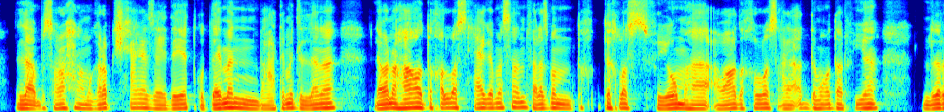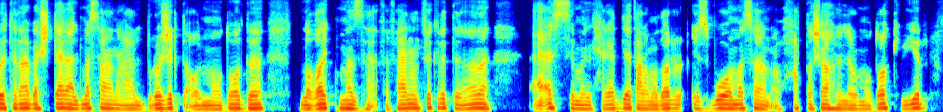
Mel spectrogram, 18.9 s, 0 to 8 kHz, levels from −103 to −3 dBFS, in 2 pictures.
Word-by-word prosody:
لأ 110 -2 +3
بصراحة 110 +5 -1
أنا 105 - -1
ما - - -3
جربتش 110 +4 -1
حاجة 120 0 -1
زي 105 -3 -1
ديّة 105 +3 +2
كنت 105 -3 -6
دايمًا 115 -1 +4
باعتمد 100 +5 -1
اللي 105 +1 +1
أنا 120 +2 +3 0.4
لو 105 +2 +4
أنا 120 +1 +5
هاقعد 125 -1 +5
أخلَّص 125 +1 +1
حاجة 120 -1 0
مثلًا 130 +2 0
فلازمًا 110 -2 0
تخ 125 - -11
تخلص 120 0 +1
في 105 - -5
يومها 105 0 +3
أو 95 0 -3
أقعد 110 +2 +2
أخلَّص 115 +1 0
على 100 0 -3
قد 110 0 -4
ما 110 - +1
أقدر 110 0 -1
فيها، 115 +2 -1 0.4
لدرجة 115 +3 +3
إن - - 0
أنا 115 +1 +3
باشتغل 110 -1 +1
مثلًا 110 -2 0
على 95 0 -3
الproject 110 +5 +1
أو 90 - -3
الموضوع 95 +3 -1
ده 110 +1 +1 0.3
لغاية 105 +4 +2
ما 110 0 +2
أزهق، 95 -3 -2
ففعلًا 110 +4 -1
فكرة 120 +1 -2
إن 100 - -1
أنا 115 0 +2 0.4
أقسِّم 115 -3 0
الحاجات 100 +2 -3
دي 115 +1 +1
على 100 -1 0
مدار 105 +3 0 0.2
الأسبوع 105 +3 +1
مثلًا 105 -2 -1
أو 85 - -9
حتى 105 +2 -7
شهر 105 0 +1
لو 100 -1 -2
الموضوع 95 +4 -1
كبير 115 +2 -2
110 Hz, 195 wpm, -23 LUFS, 100-115 Hz, 0.4 s, أنا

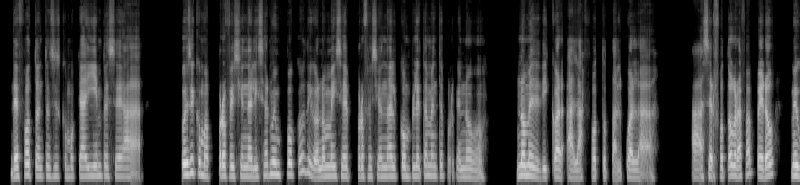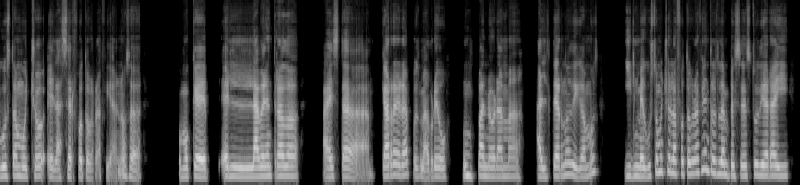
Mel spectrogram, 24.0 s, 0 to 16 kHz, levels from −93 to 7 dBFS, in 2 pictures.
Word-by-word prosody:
de 185 - +5
foto. 210 0 +1
Entonces, 195 0 -5
como 190 -1 -8
que 195 - -3
ahí 195 +1 +2
empecé 195 -2 -2
a, 185 - -2 0.5
pues 225 +1 +7
sí, 270 - +3
como 235 -7 +1
a 190 0 -7
profesionalizarme 200 +2 +1
un 230 - -1
poco, 230 +5 -1
digo, 230 -11 0
no 185 +2 +2
me 200 +1 +2
hice 195 0 0
profesional 190 0 -2
completamente 200 +1 -2
porque 180 -3 -8
no 175 -1 -3 0.4
no 210 +1 +6
me 210 -2 +5
dedico 175 +1 -2
a - - +7
a 165 - 0
la 155 0 -1
foto 180 0 -5
tal - - -6
cual, 165 -2 +1
a - - -4 0.5
a - - -1
ser 185 -1 +1
fotógrafa, 200 +4 +2
pero 200 -1 +4 0.2
me 210 0 +7
gusta 200 0 +1
mucho 195 0 -1
el 180 -3 -2
hacer 170 +3 -2
fotografía, 175 - -5
¿no? - - -3
O - - -5
sea, - - -3 0.5
como 180 +1 -3
que 180 -2 +6 0.2
el 185 -1 +2
haber 190 +2 +6
entrado 200 -1 +2 0.3
a 180 - +1
esta 185 -2 -1
carrera, 215 +2 +3
pues 185 - -8
me - - -2
abrió 180 +3 -2 0.2
un 205 -1 -1
panorama 190 -3 -1 0.2
alterno, 195 +4 0
digamos, 200 +7 -2 0.4
y 200 -1 -5
me 190 -2 +3
gustó 200 +7 -3
mucho 285 0 -1
la 255 -1 +2
fotografía. 250 +4 -1
Entonces, 265 -6 -1
la 240 - +4
empecé 210 -2 -2
a - - +2
estudiar 210 0 +1
ahí 205 0 0
195 Hz, 180 wpm, -21 LUFS, 185-210 Hz, 0.5 s, pues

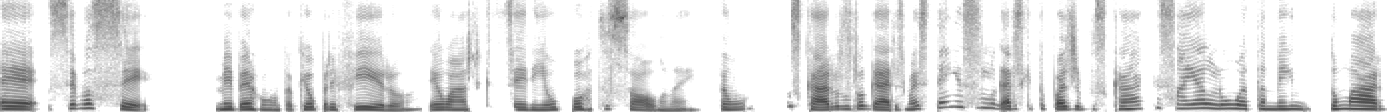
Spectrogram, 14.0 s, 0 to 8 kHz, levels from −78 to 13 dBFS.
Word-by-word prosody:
eh, 220 -2 +6
se 225 +6 -2
você 275 - 0 0.7
me 205 0 +3
pergunta: 180 -4 0
"O - - -11
que 205 - 0
eu 205 - +3
prefiro?". 190 -4 +1 0.2
Eu 190 0 0
acho 180 -1 -1
que - - -23
seria 180 -2 -3
o 195 - 0
pôr 200 0 -1
do 230 - -10
sol, 190 -7 -1
né, 145 - -7 0.3
então, 195 +1 -2 0.4
buscar 195 - +3
os 220 0 -5
lugares 195 -6 +3
mas 220 +4 -3
tem 360 +4 -6
esses 360 -4 -8
lugares 275 -6 +1
que 250 - -18
tu 260 - -10
pode 215 0 +2
buscar 230 +3 -3
que 325 - -11
sai 285 -2 -4
a 305 +1 +1
lua 275 -2 +2
também 225 -1 -1 0.2
do 235 -1 +3
mar. 240 -4 +6
215 Hz, 160 wpm, -20 LUFS, 195-250 Hz, 0.7 s, eh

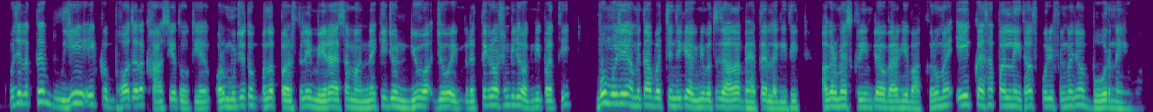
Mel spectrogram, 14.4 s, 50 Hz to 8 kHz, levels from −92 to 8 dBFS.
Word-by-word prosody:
मुझे 220 +6 +2
लगता 215 +3 -1
है 250 - +3 0.3
ये 225 +10 +2
एक 190 -3 -8 0.2
बहुत 165 +5 +2
ज़्यादा 170 +2 +3
खासियत 130 +4 -4
होती 125 -1 -5
है 120 - 0 0.2
और 135 - +3
मुझे 150 +3 -1
तो 185 - -2
मतलब 165 +2 +2
पर्सनली 145 +4 +2
मेरा 135 +3 +4
ऐसा 145 +1 -2
मानना 135 -1 0
है - - -5
कि 165 +5 -5
जो 160 - +3
न्यू 145 +4 +2
जो 150 +1 +3
एक 135 -1 -3
ऋतिक 140 +8 -2
रोशन 180 -1 +1
की 180 - -3
जो 180 - +3
अग्निपथ 140 0 -1
थी, 200 - -7 0.4
वो 220 - +8
मुझे 210 -1 +5
अमिताभ 175 -2 0
बच्चन 165 0 0
जी 160 - -1
की 170 - 0
अग्निपथ 145 -1 +1
से 160 - -8
ज़्यादा 150 -1 +4
बेहतर 125 +4 0
लगी 120 -1 -1
थी। 130 +1 -4 0.3
अगर 155 +2 +4
मैं - - +6
स्क्रीनप्ले 145 +1 0
वगैरह 135 -2 +3
की 135 - +1
बात - - -6
करूँ 145 +2 -1
मैं 175 +1 0 0.2
एक 190 -1 -2
ऐसा 175 +2 -2
पल 165 0 +1
नहीं 160 -2 -1
था - - +1
उस 165 - -5
पूरी 160 0 -2
फ़िल्म 150 +1 -8
में 165 - -1
जब 175 - -2
मैं 175 -5 -3
बोर 135 +2 +2
नहीं 120 -3 -5
हुआ। 110 0 -20
150 Hz, 265 wpm, -22 LUFS, 135-170 Hz, 0.4 s, वो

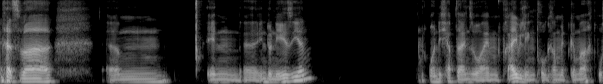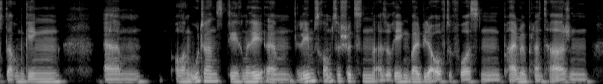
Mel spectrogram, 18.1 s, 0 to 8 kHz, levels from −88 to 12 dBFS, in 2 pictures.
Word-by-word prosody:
das 110 -4 +6
war, 105 0 +6 0.8
ähm, 95 +2 -6 0.5
in, 90 -3 -4
äh, 85 -1 -3
Indonesien. 115 - +1 1.7
Und 95 -1 -2
ich 90 - -4
habe 110 -1 -2
da 90 - +2
in 90 +1 -3
so 90 -4 0
einem 80 +1 -2
Freiwilligenprogramm 85 -6 +2
mitgemacht, 85 -2 -4
wo - - -2
es - - -8
darum 95 +2 -2
ging, 100 +1 -1 0.6
ähm, 95 +1 -2 0.4
Orang-Utans 120 +3 0
deren 100 0 -1
Re 105 +2 +6
ähm, 90 -1 -2
Lebensraum 120 +6 +1
zu 120 -4 -3
schützen, 115 -2 -1
also, 85 -4 -2
Regenwald 100 -1 +1
wieder - - +5
aufzuforsten, 90 -3 -1
Palmölplantagen, 90 0 0
95 Hz, 105 wpm, -26 LUFS, 90-105 Hz, 1.7 s, das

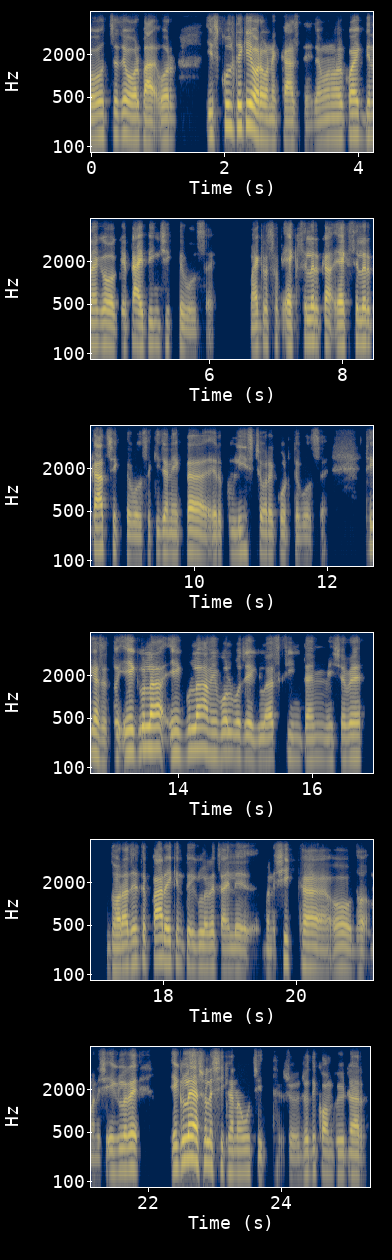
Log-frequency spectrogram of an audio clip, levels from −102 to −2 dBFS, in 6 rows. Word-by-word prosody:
হচ্ছে 150 +1 -7
যে 155 - +3
ওর 135 - +3
বা 120 - +7 0.2
ওর 130 - +1 0.6
ইস্কুল 200 +5 -1
থেকেই 195 +1 +7
ওর 150 - +8
অনেক 125 -1 -4
কাজ 115 0 +2
দেয়। 100 - -16
যেমন 125 +3 -5
ওর 135 - 0
কয়েকদিন 145 -2 +2
আগে, 140 0 -5
ওকে 130 +1 -5
টাইপিং 135 +1 +5
শিখতে 135 -1 -11
বলসে। 105 -1 -14 0.7
Microsoft - - -3
Excel 155 +4 -3
এর 150 - -3
কা 150 - +5 0.2
Excel 145 +2 -4
এর 145 - -2
কাজ 150 +1 +8
শিখতে 145 -4 -11
বলসে। 110 -1 -10
কি 130 - -14
জানি? 125 -1 -3
একটা 135 - +1 0.3
এরকম 120 +2 -9
লিস্ট 140 0 -9
ও - - -5 0.2
করতে 120 -3 -10
বলসে। 480 - -15 0.7
ঠিক 160 - -8
আসে? 120 -5 -8
তো - - -7 0.2
এগুলা, 185 +2 +5 0.3
এগুলা 170 +4 0
আমি 155 -2 -4
বলব 160 -1 -2
যে, - - -2
এগুলা 130 +1 -6 0.2
স্ক্রিন 140 -2 -15
টাইম 130 +1 -2 0.2
হিসেবে 135 +2 -2 0.6
ধরা 125 +2 +3
যেতে 155 +1 -4
পারে। 165 -1 +6
কিন্তু 145 -5 -12
এগলারে 130 0 -5
চাইলে 120 0 -2 0.4
মানে - - -12
শিক্ষা 140 -5 -1 0.4
ও - - -3 0.2
ধ - - -24 0.2
মানে 110 0 -11 0.2
এগুলোরে, 150 +3 +3 0.6
এগুলোই 205 +6 +8
আসলে 185 -2 +1
শিখানো 140 -4 -4 0.2
উচিত। 120 -3 -13 0.2
আস - - -18 0.2
যদি 130 +2 -7
কম্পিউটার 130 -1 -3
135 Hz, 160 wpm, -24 LUFS, 125-155 Hz, 0.7 s, ওর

